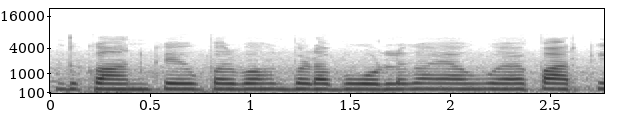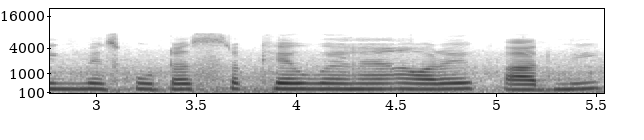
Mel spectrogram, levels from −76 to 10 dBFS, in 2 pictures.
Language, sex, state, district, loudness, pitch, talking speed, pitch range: Hindi, female, Punjab, Pathankot, -17 LUFS, 230 Hz, 195 wpm, 225-235 Hz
